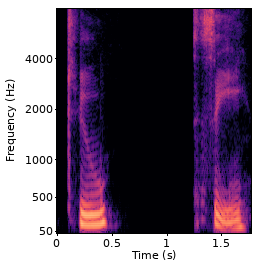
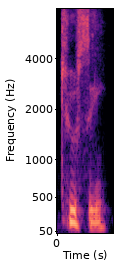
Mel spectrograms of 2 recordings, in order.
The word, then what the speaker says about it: Tusi: Known to buyers as Tusi, pronounced 2C, like two and the letter C, Tusi, and by the media and police known as pink cocaine, even though it contains no cocaine.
